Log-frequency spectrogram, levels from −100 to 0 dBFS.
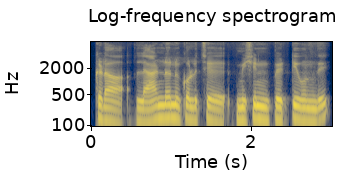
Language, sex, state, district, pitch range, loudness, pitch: Telugu, male, Telangana, Mahabubabad, 125-140 Hz, -14 LUFS, 130 Hz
